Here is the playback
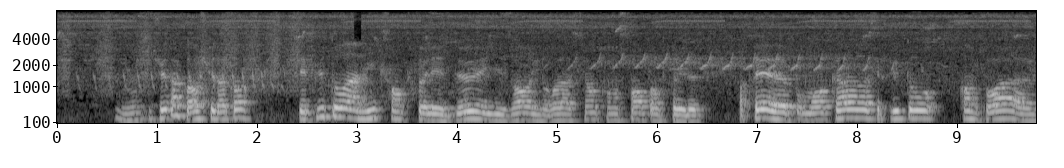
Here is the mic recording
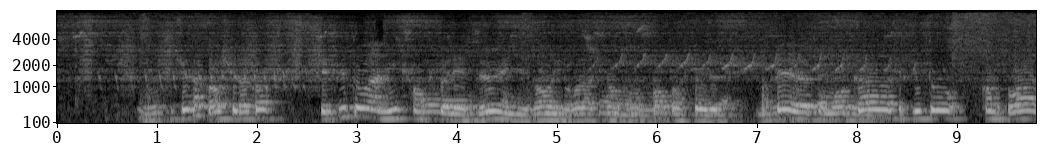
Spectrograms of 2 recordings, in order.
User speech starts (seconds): 4 s

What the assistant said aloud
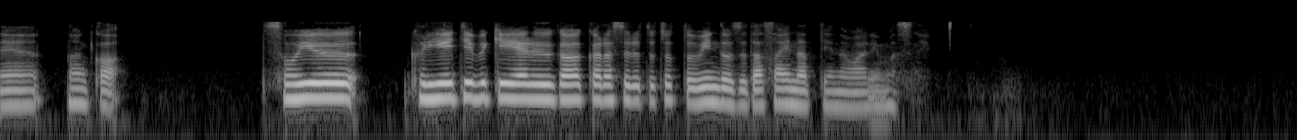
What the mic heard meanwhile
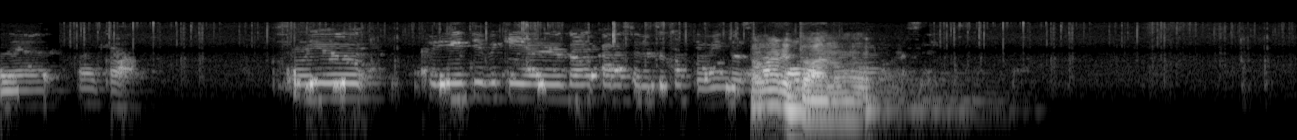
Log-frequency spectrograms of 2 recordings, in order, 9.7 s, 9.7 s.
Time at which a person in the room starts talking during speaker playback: 6 s

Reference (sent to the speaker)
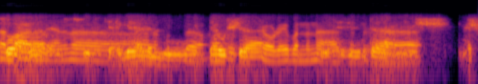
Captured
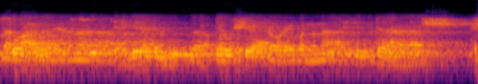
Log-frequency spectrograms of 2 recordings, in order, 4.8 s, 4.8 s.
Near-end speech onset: none

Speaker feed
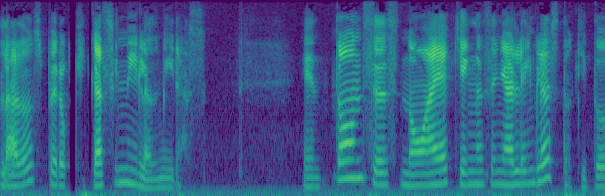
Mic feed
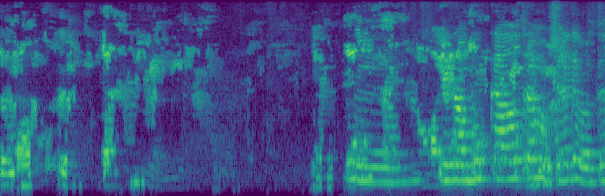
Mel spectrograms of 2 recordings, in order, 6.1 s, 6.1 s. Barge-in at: 4 s

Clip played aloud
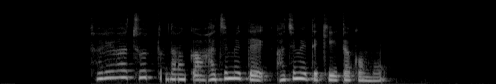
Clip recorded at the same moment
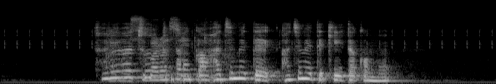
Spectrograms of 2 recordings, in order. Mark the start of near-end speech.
1 s

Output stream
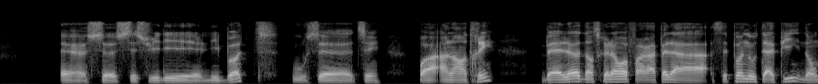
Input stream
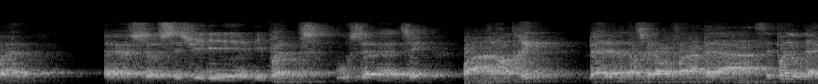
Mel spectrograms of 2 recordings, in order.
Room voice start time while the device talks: none

